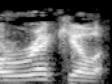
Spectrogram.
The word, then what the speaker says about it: auricular: Auricular. Auricular.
